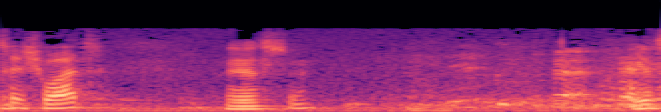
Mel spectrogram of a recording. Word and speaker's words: Schwartz: Is that how you pronounce it, Schwartz?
